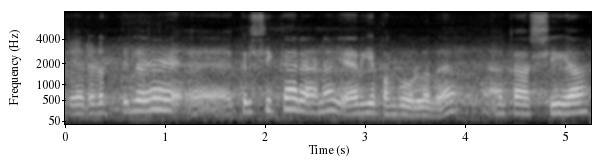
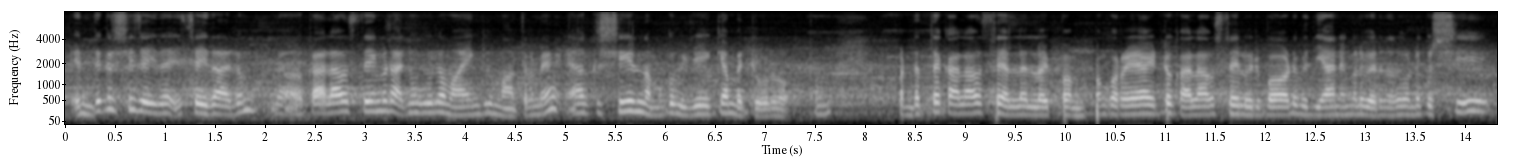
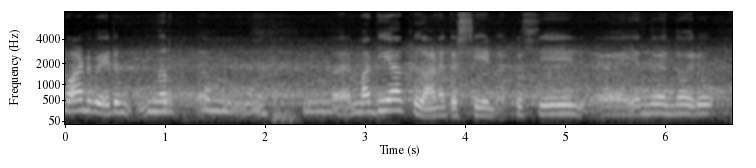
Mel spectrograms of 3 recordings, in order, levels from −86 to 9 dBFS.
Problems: constant background noise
